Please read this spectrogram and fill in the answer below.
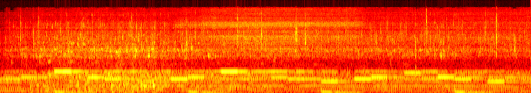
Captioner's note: breathing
